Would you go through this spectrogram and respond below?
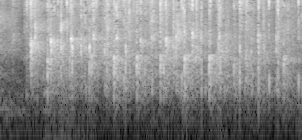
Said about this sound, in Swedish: och idag är vi på Forum för levande historia i Stockholm och spelar in inför publik. Välkommen, en applåd för publiken.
